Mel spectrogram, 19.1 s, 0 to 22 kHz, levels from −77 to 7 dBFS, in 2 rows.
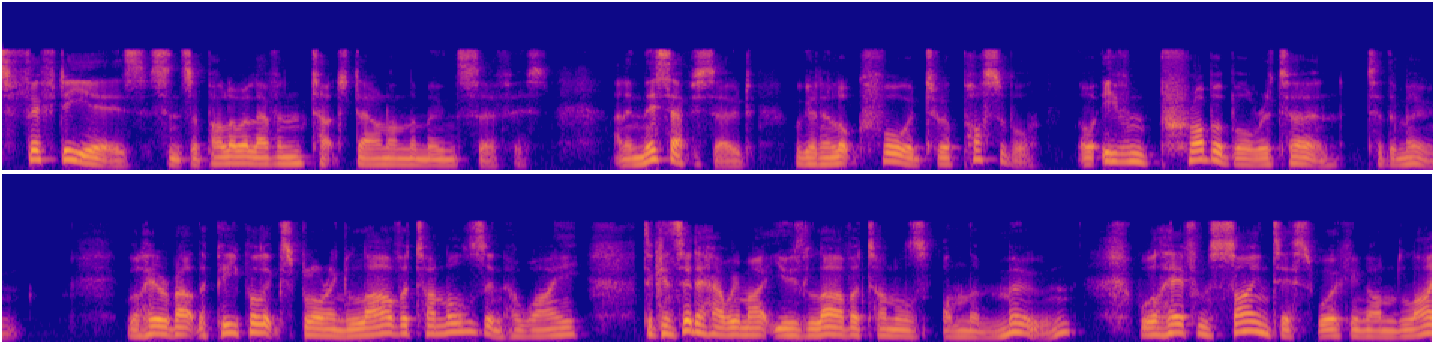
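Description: Nothing goes wrong anywhere in this speech recording, which arrives over a Bluetooth mSBC headset link, so the sound simply tops out around 7.7 kHz, as that codec normally does.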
